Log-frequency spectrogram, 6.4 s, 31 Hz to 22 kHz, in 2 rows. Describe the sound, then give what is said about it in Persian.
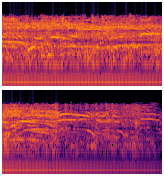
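A crowd of protesters marching in the evening in Qorveh, Iran, with many overlapping raised voices shouting together, loud and dense at first, then fading somewhat toward the end. “شامگاه جمعه 11 آذر در قروه دست به راهپیمایی زدن مردم این شهر، بد نیست به این گوش بدیم.”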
